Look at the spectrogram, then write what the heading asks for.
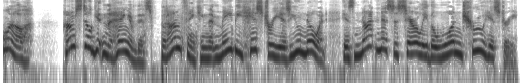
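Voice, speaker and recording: A man's voice: very high voice, very animated, normal speed, fairly bright tone, heavily acted. A man playing an eager, wide-eyed boy hero in a video game, youthful and earnest. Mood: thoughtful. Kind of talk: English video game voice acting.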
